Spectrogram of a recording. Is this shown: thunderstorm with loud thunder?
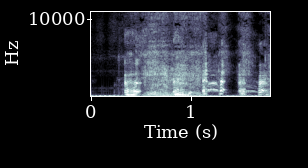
no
